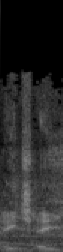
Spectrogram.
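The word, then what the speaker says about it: Haugh: then this is just a rip drive for ha spelled h a u CH h pronounced Hal with a K that's hard driving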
